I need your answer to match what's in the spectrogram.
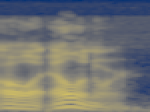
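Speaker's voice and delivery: usual speaking voice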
